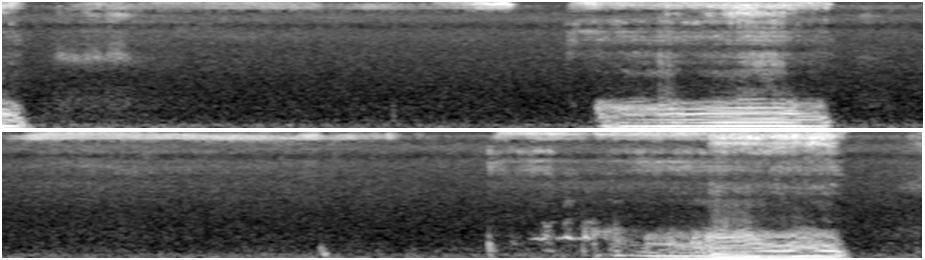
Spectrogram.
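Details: Baby pug dozing with loud, low snoring: two rough, rattling snores roughly six seconds apart, the second swelling gradually, with near silence and faint breathing between.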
